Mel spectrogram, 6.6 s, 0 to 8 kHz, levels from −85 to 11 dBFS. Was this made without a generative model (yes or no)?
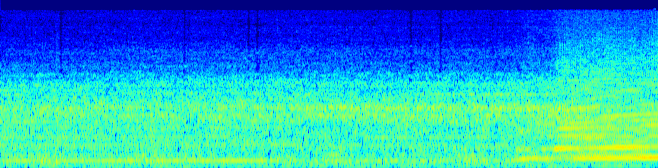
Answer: yes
